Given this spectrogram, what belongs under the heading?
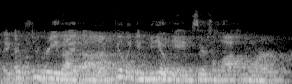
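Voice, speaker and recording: A woman's voice: medium pitch, fairly quick. A woman voice actor speaking thoughtfully and a little hesitantly on a convention panel. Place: large convention hall. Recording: echoey hall from far off, noisy.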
